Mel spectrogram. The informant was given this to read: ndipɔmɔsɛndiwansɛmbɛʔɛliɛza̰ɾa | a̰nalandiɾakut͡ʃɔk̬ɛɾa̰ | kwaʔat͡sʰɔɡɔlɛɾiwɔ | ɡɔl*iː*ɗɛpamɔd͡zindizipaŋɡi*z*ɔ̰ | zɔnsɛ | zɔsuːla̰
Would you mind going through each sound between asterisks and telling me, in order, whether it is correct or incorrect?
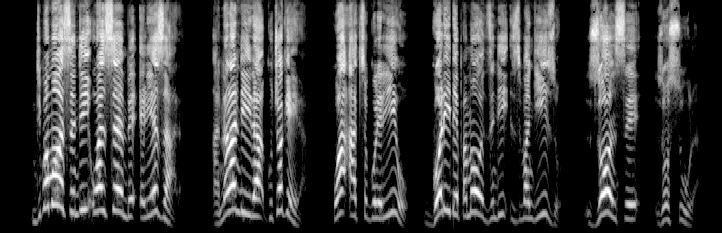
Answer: incorrect, correct

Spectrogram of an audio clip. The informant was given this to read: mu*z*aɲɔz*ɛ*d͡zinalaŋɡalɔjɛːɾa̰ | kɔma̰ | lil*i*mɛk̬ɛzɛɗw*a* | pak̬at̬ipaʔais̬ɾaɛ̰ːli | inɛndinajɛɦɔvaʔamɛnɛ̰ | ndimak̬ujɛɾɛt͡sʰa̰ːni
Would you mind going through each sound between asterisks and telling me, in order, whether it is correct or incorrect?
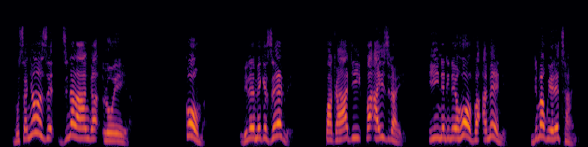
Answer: incorrect, correct, incorrect, incorrect

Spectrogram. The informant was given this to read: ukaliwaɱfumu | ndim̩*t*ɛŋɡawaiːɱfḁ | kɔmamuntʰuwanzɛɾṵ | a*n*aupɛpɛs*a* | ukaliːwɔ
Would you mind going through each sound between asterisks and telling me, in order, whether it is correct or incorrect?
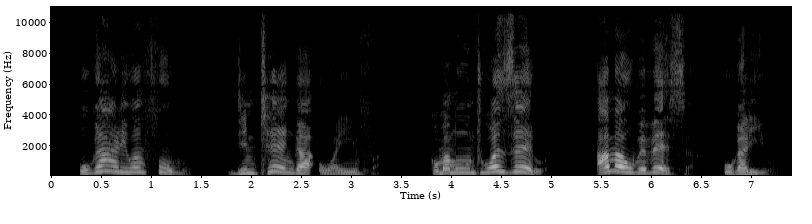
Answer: incorrect, incorrect, correct

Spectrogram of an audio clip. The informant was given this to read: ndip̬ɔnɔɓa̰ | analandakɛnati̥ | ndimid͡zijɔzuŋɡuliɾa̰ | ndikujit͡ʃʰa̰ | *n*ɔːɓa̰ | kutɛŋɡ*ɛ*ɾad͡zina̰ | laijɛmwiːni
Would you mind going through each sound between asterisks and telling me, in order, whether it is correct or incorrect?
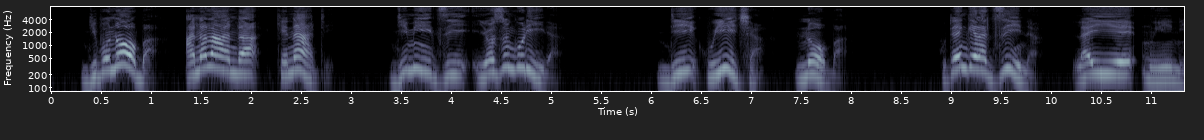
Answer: correct, correct

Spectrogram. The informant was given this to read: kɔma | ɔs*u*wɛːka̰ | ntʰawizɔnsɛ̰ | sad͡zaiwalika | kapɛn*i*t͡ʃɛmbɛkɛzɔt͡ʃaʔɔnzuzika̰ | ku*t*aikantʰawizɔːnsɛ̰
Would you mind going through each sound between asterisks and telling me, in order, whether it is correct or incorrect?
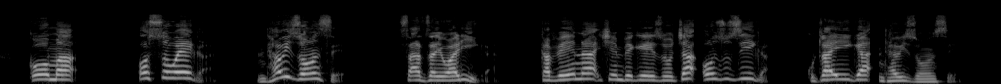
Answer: incorrect, incorrect, correct

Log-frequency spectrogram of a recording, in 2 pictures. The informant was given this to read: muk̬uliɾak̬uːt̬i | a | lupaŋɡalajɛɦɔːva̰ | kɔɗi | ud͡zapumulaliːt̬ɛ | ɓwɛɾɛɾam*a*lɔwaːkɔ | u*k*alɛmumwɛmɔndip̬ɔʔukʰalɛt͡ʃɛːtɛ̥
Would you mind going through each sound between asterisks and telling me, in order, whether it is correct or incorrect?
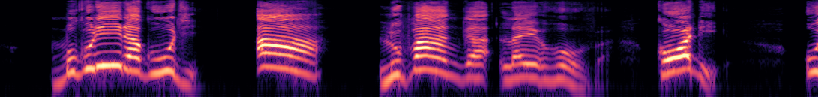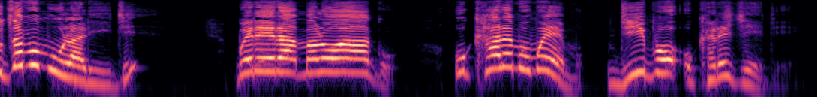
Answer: correct, incorrect

